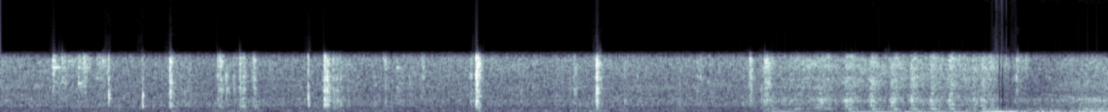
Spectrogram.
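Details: Car at idle with scattered sharp ticks over a low rumble, then heavier rumble as revs rise; owner suspects an exhaust leak around the manifold to catalytic converter, unconfirmed; ticking at idle.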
